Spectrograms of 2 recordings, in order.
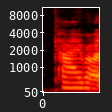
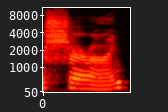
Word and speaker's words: Chiron: want to look where chiron chiron that's how you say it guys chiron i even put the pronunciation to learn it and not chiron or shiron like i was saying but anyways where is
